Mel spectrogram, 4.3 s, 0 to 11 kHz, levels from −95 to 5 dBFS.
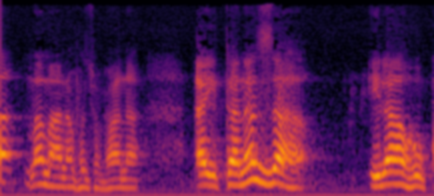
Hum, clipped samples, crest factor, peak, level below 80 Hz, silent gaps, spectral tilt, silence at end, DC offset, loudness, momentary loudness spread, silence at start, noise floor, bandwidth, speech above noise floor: none; under 0.1%; 16 dB; -6 dBFS; -66 dBFS; none; -7 dB/octave; 0 s; 0.3%; -21 LUFS; 14 LU; 0 s; -56 dBFS; 10.5 kHz; 36 dB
